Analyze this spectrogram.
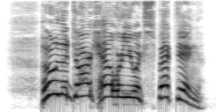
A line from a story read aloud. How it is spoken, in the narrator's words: I hollered back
